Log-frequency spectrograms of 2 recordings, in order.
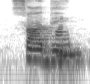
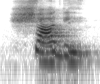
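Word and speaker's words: शादी: time Shadi very good the sh that you are pronouncing right now remember the movement of your tongue and the placement of your jaw when you said Shadi to me right now in the future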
